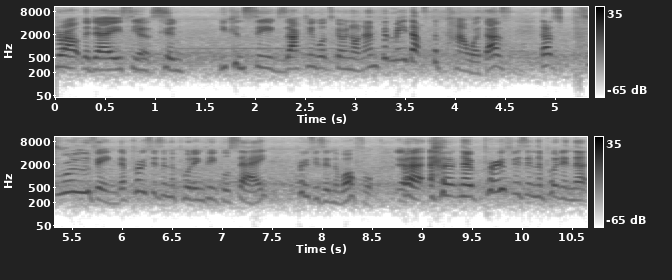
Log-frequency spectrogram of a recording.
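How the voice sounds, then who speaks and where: A woman with a high pitch talks at a fairly quick pace. The sound is dry with no echo, and there is noticeable background noise. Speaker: trade show host interviewer. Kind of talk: interview questions and commentary. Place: hall. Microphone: handheld.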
